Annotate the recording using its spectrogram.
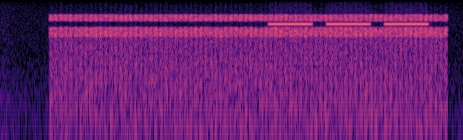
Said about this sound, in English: Wait until you hear the beeping sounds. Listen now to how it will sound when the beeping sounds come through the rushing noise.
